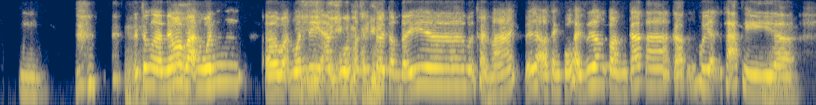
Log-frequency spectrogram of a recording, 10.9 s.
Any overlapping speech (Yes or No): Yes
